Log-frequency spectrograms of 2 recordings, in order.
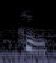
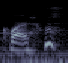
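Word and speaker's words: quay: school they're building right across from the core key I almost said quite look it's spelled way but this pronounced key thank you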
